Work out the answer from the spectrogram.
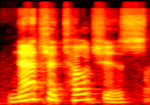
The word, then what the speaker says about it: Natchitoches: I live in Natchitoches nachatoches I think is how you say that Louisiana is it not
